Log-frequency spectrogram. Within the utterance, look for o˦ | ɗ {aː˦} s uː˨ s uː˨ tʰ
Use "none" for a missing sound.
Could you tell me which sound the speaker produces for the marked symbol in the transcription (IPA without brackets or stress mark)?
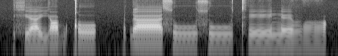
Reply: aː˦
